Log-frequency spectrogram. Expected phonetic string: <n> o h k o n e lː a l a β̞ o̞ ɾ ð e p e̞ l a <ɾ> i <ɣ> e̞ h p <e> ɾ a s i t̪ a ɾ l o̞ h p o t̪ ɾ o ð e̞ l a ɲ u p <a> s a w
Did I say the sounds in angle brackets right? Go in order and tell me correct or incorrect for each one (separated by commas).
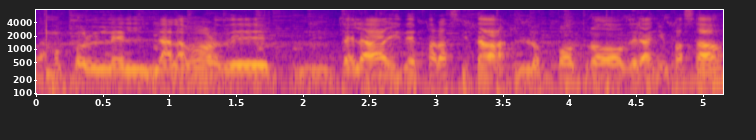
incorrect, correct, incorrect, incorrect, correct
